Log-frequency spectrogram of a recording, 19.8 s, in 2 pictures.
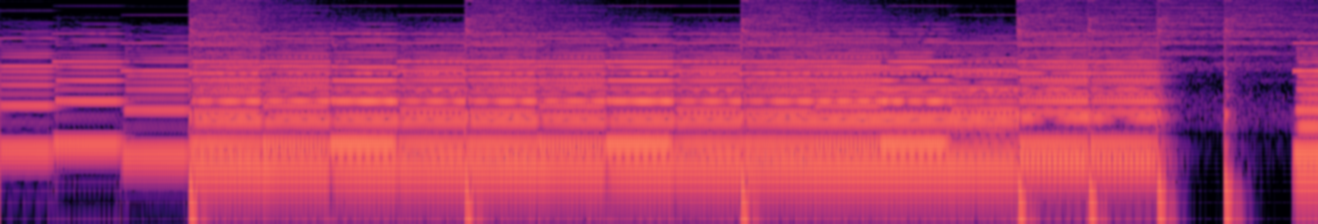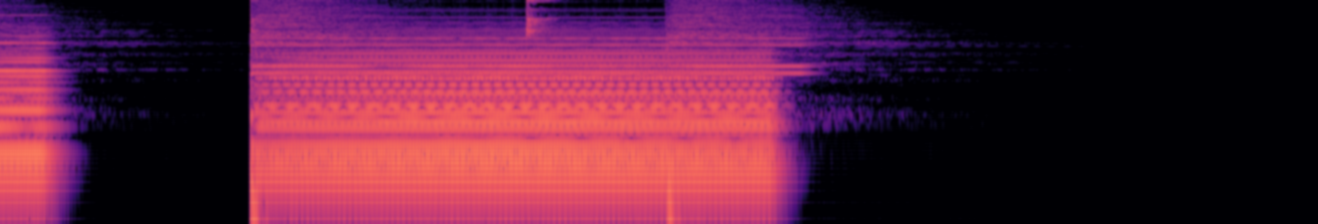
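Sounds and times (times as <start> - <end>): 
concert duet: 0.0 - 8.8, 9.7 - 10.4, 11.8 - 15.9.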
